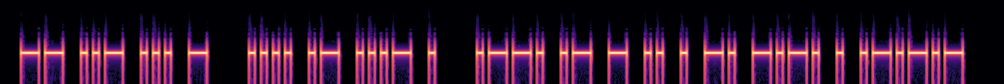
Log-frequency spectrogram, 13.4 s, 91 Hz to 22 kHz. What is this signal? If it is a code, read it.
Morse code, heard as a keyed tone, about 15 wpm, 700 Hz. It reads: MUST HAVE PATIENCE.
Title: Sentences from Top 1300 Words 15wpm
